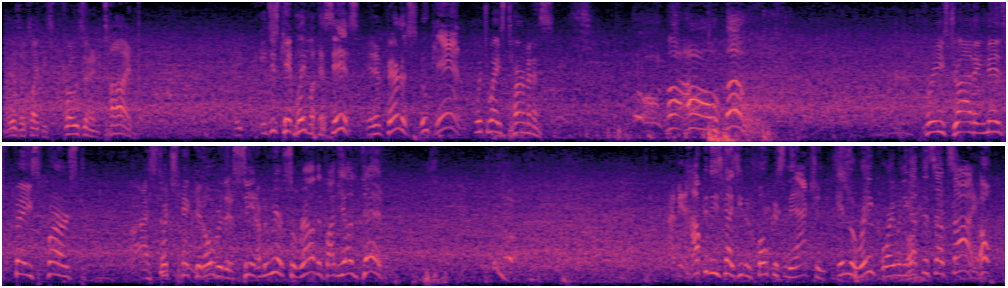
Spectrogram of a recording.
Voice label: commentary; zombie; the announcers called the action while maintaining the proper fear and reverence for the zombie lumberjacks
